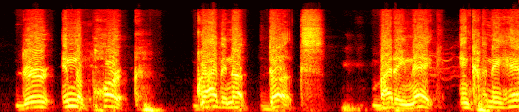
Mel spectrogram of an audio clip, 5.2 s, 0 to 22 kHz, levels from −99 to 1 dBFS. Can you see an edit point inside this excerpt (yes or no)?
no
